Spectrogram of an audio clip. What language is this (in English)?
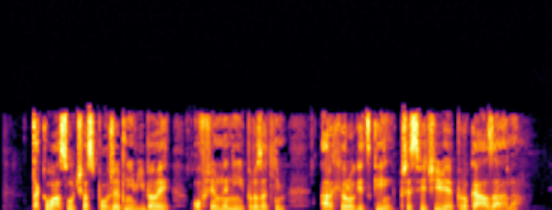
Czech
